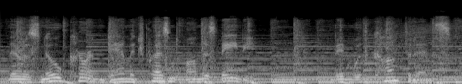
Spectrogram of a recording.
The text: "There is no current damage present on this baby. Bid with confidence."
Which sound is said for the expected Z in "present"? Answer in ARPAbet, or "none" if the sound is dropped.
Z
